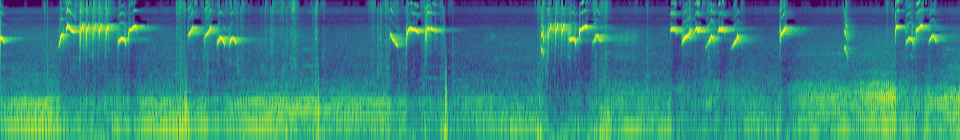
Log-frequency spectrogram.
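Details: Male cinereous tit, kept as a lure bird to make other tits respond. Clustered phrases of shrill, downward-sweeping chirps repeat roughly every two seconds over a low background hum.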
